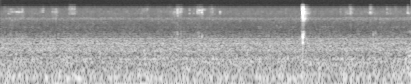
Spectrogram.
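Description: Faint clicks of a metal fish-shaped Chinese puzzle lock and its key being handled, with one sharper click about three seconds in, over a steady low background hum.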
